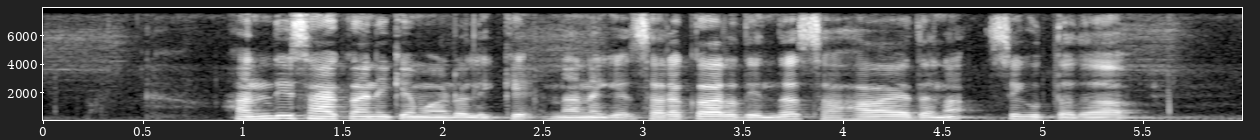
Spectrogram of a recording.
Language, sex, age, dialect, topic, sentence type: Kannada, male, 56-60, Coastal/Dakshin, agriculture, question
